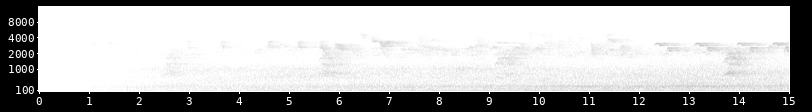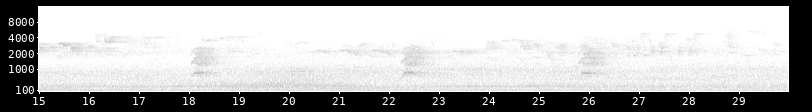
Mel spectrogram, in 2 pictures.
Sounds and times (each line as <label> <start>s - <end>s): Common blackbird 12.4s - 19.5s
Carrion crow 18.1s - 18.6s
Common blackbird 21.2s - 29.8s
Carrion crow 22.3s - 23.0s
Carrion crow 25.8s - 26.4s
